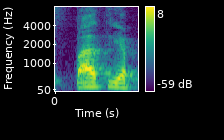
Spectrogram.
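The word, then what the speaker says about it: πατριά: Aquí hay una palabra griega que es la familia, 3965, que es patria, pero con acento en la A, que quiere decir grupo de familias o una raza, nación, entera familia.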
